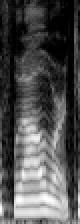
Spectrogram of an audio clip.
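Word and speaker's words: flour: ちなみにこれはね、お花屋さん表してるんですけれども、小麦粉のフラワーっていうの全く同じ発音です。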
